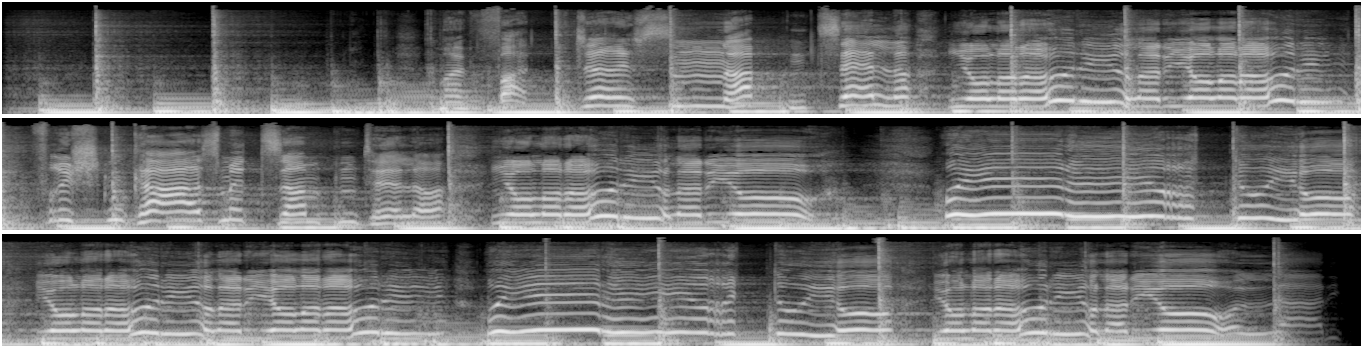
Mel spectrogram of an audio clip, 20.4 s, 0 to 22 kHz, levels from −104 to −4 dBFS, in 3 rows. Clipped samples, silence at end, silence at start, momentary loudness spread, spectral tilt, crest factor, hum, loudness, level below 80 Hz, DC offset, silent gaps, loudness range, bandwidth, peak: under 0.1%; 0.35 s; 0.15 s; 6 LU; -6.5 dB/octave; 14 dB; none; -18 LUFS; -22 dBFS; under 0.1%; none; 3 LU; 16 kHz; -4 dBFS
